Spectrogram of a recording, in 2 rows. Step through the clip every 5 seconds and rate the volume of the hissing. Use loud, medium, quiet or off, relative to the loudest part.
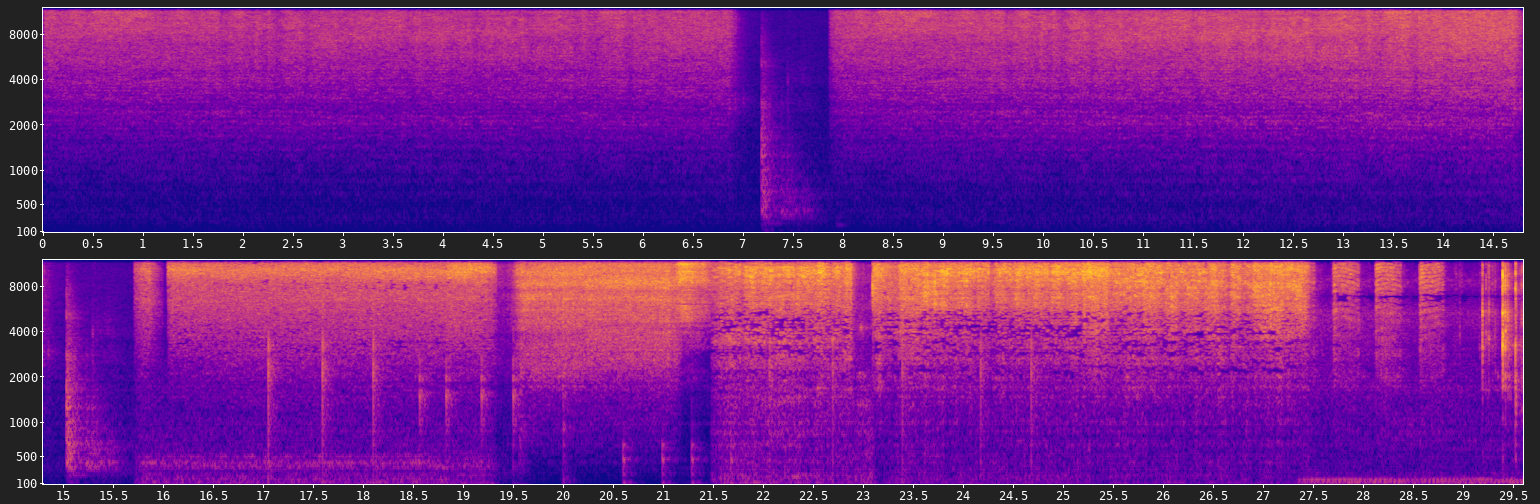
quiet, quiet, quiet, medium, loud, loud.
